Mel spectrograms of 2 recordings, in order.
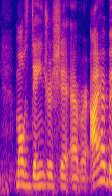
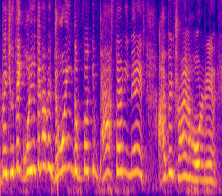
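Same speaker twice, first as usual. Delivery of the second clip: exasperated outburst; 12 semitones higher than usual. Retold or imitated. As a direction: fire it back in disbelief. Exasperated retort in retold fight.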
